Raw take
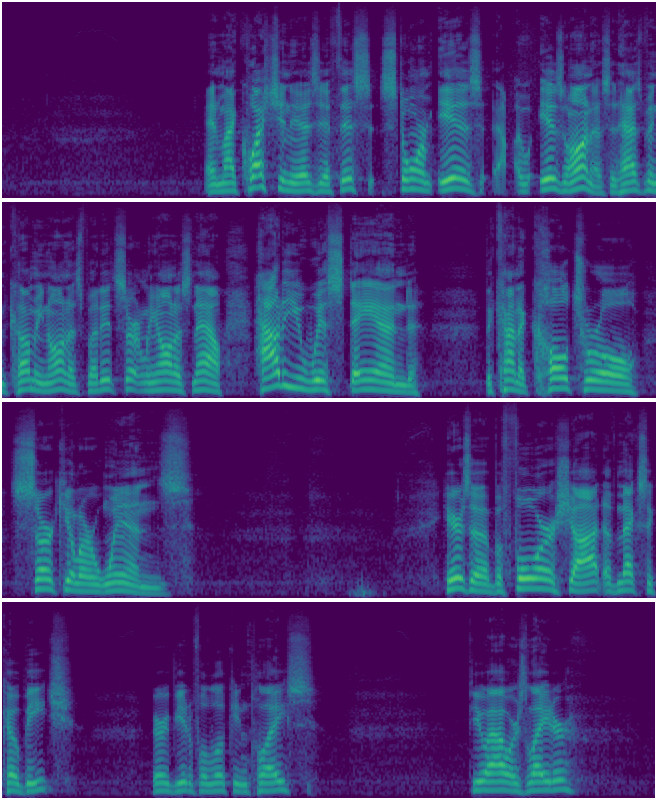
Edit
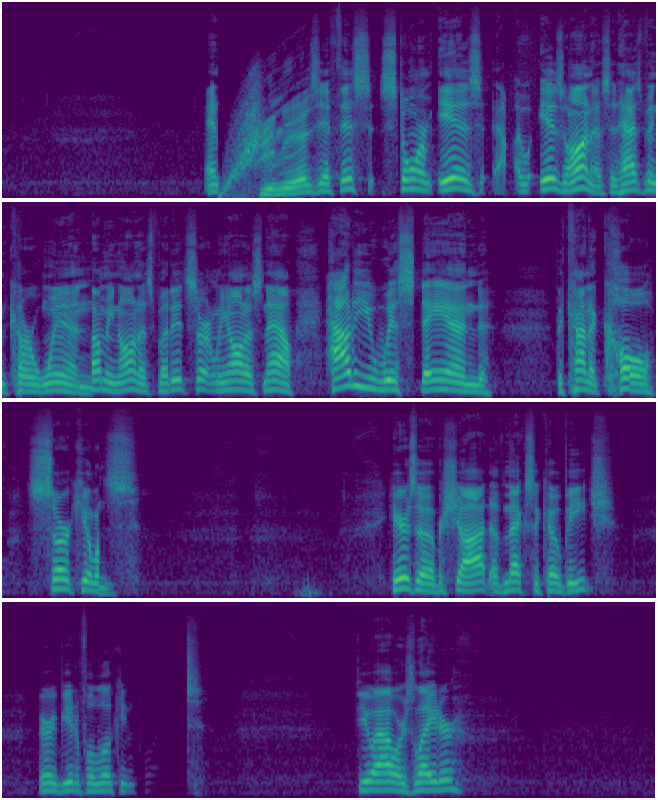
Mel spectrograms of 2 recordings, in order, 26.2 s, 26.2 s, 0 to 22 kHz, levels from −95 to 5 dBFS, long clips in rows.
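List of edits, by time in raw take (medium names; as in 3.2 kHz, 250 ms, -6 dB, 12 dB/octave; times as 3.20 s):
2.16 s: tape start 1.03 s
12.11–12.65 s: delete
13.87–14.58 s: move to 6.73 s
17.98–18.57 s: delete
21.91–22.59 s: fade out exponential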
